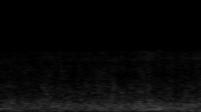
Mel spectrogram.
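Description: Steady low rumble of a car moving slowly along a dirt track, heard from inside the car.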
